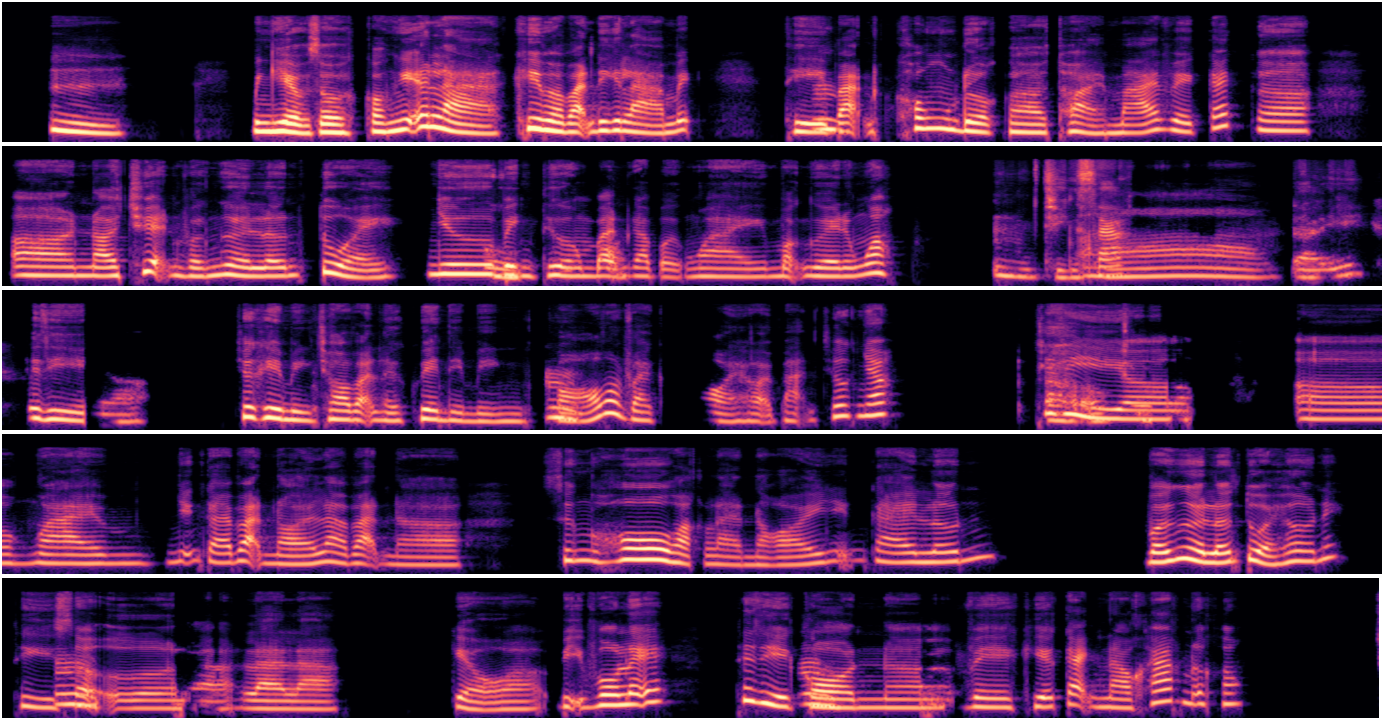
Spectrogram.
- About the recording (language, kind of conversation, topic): Vietnamese, advice, Tại sao bạn phải giấu con người thật của mình ở nơi làm việc vì sợ hậu quả?
- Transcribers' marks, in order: tapping; other background noise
